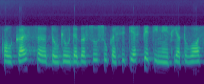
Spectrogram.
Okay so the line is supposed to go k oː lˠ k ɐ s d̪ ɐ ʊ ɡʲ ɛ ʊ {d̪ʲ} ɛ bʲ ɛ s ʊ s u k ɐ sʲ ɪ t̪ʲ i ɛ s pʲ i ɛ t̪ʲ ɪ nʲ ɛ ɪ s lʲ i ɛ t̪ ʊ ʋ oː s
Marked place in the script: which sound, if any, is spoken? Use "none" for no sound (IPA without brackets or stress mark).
d̪ʲ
